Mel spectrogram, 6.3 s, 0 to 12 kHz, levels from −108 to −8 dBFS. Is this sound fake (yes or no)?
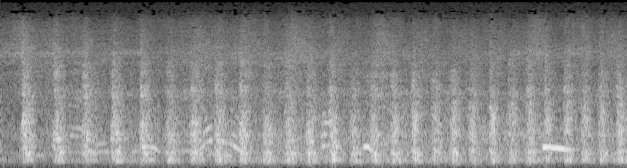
no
